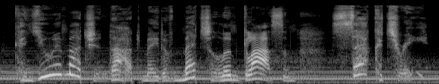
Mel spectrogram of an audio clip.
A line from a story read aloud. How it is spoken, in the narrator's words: He almost spat the last word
